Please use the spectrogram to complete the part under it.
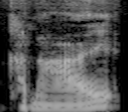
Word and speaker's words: Kanai: My name is Aya Kanai.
